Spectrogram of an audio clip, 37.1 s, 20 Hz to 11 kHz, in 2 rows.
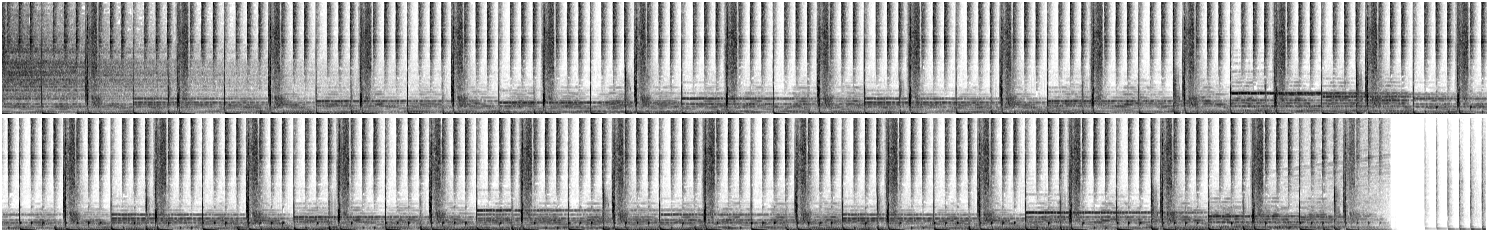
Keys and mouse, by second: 0.1 click, 2.1 click, 9.4 click, 11.5 click, 14.6 click, 18.1 click, 20.6 click, 24.0 click, 27.5 click, 30.1 click, 34.0 click.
